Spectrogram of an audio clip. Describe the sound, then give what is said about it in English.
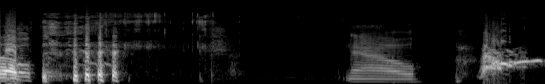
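A dog barks at someone urinating, giving a few sharp, loud barks near the start, followed by quieter, scattered sounds and a later stretch of softer whining. “No, that's my dog. He started barking at someone pissing.”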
